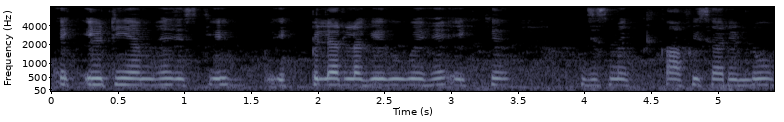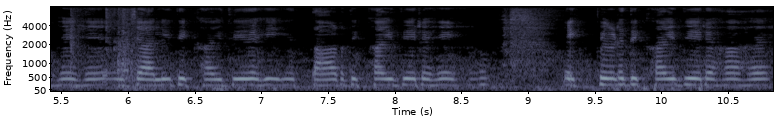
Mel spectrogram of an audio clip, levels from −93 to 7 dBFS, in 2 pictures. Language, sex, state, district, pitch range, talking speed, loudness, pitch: Hindi, female, Rajasthan, Nagaur, 215-225 Hz, 160 wpm, -41 LUFS, 220 Hz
